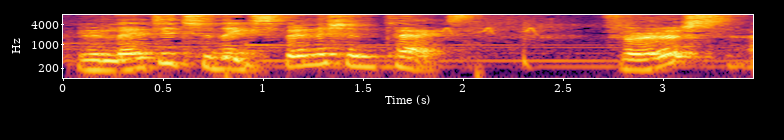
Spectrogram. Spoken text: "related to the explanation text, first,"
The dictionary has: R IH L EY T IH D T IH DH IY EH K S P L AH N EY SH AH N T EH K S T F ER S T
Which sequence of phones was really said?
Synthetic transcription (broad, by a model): R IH L EY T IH D T IH DH IY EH K S P AH N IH SH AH N T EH K S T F ER S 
